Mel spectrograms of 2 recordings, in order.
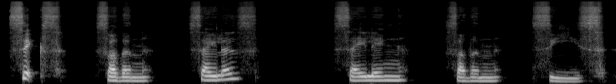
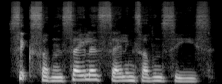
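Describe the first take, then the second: First: The sentence is read slowly. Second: The sentence is read at a natural pace. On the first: "I'll read it once slowly" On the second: "then I'll read it at a more natural pace just once"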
